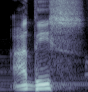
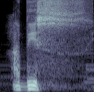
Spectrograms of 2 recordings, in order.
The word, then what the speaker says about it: Hades: tempat penahanan yang bernama Adis atau Seul dalam bahasa Ibrani dalam bahasa yunaninya Adis yang orang awam kenal sebagai Hades t sebetulnya pengucapan yang tepat adalah hadis ya oke dan kemudian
